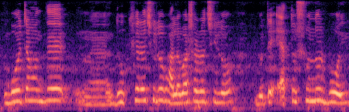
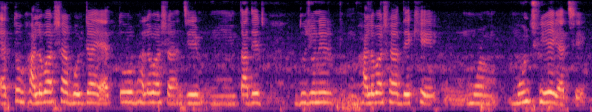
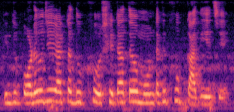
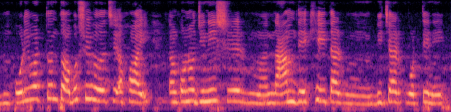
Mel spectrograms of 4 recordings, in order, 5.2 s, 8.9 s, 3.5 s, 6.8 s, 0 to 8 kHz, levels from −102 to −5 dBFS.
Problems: none marked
